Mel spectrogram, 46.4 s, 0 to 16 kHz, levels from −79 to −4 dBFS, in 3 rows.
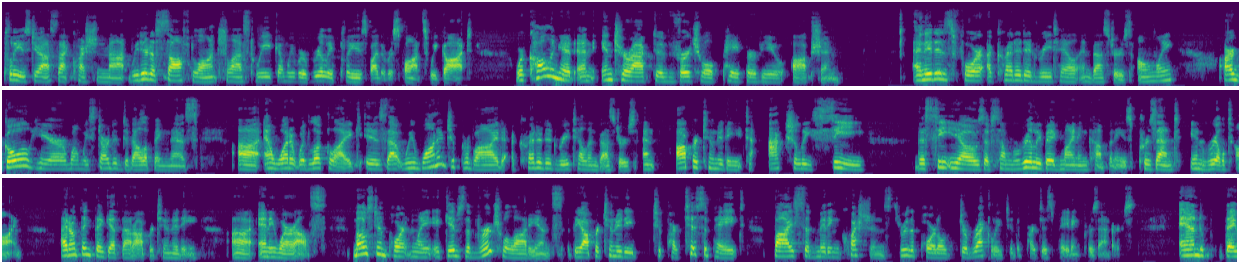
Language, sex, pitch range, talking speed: English, female, 160-205 Hz, 145 wpm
